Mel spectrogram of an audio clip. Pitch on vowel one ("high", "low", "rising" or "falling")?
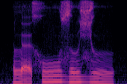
rising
